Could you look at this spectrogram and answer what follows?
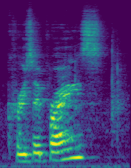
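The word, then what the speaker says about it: chrysoprase: uh can pronounce that cruo praise C HR y s o p r a s e basically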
